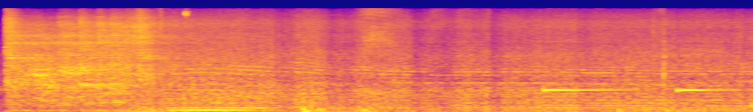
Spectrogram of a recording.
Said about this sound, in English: so let's run the car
